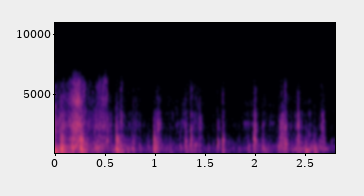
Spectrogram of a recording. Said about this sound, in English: I ask to speak to the king. He comes to the temple on his small white horse.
